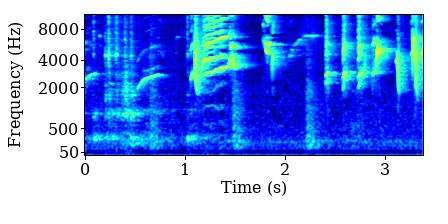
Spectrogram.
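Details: European goldfinch in Moknine, Tunisia, 2012: soft rising whistles and twitters, then a loud buzzy burst and a string of sharp chirping notes.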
